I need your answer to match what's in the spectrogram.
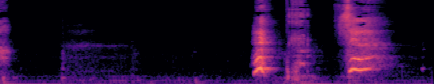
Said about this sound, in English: Oh, I have to sneeze.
